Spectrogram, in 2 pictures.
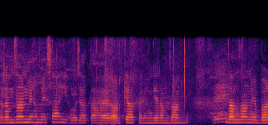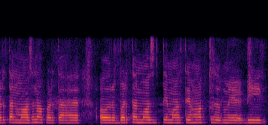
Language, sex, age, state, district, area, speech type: Urdu, female, 18-30, Bihar, Khagaria, rural, spontaneous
